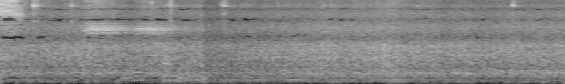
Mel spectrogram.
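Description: Steady background hiss with no distinct events, with faint voices in the background.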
